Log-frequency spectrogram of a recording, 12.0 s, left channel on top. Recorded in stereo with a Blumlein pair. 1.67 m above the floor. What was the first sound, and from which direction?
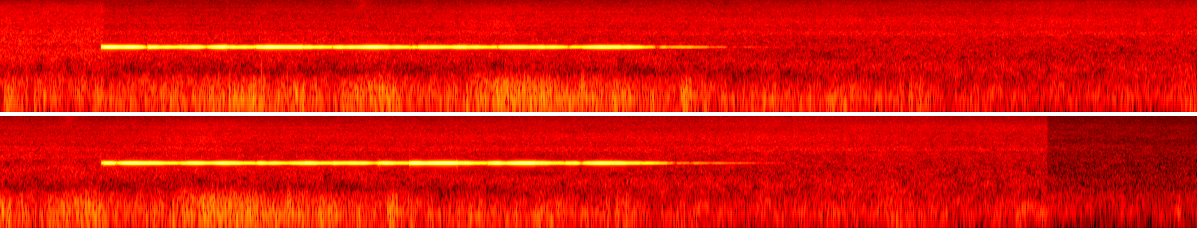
A siren, 65° left.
